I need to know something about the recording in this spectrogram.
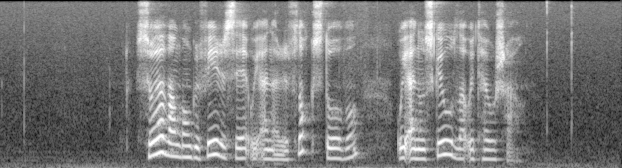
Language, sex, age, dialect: Faroese, female, 61+, Vágar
